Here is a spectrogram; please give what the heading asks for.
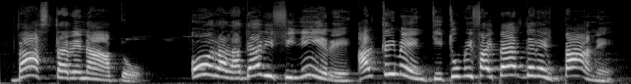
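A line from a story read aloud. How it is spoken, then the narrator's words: Shouting insults. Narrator (Italian): urlando di contro tutti gli improperi che conosceva, e gli disse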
